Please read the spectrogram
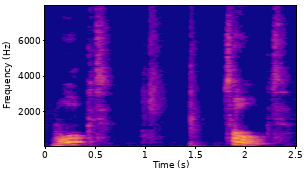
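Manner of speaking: walked, talked with the ed unstressed, one beat each; one syllable each. Shown as a demonstration. Teacher modelling the past tense for students, clipped one-syllable endings. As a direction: clip the ending to a plain t. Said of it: "the E D at the end is not stressed".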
